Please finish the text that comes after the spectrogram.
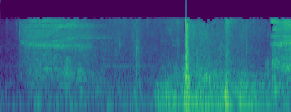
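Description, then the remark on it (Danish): Two dull thuds of feet landing after jumps down from high things, practising landings for a water-ski jump ramp. The first comes around the middle and a slightly softer one shortly after, over steady background noise with no talking. “I dag har jeg hoppet ned fra høje ting for at øve mine øh, landinger, på, når jeg skal til over hoprampen.”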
